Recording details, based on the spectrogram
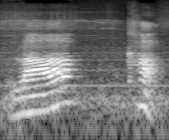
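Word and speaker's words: ממלכה: 이거는 이게 아 발음이에요. 마. 근데 요게 또 다시 읽으니까 이게 합쳐서 이게 마무. 이게 아예요. 이게 아. 그래서 이게 마물라카. 요거 합치면 맘라카. 이게 왕국이라는 뜻이에요. 보세요. 마물라카. 맘라카. 이게 왕국이에요.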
